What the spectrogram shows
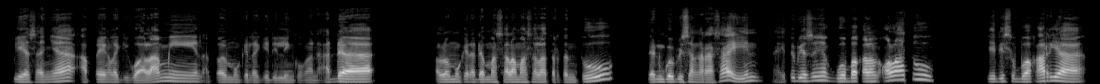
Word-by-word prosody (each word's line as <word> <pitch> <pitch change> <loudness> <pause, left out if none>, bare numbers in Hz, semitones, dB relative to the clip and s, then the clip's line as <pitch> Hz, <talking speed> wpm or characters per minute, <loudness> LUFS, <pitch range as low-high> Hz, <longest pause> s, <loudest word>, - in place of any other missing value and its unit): biasanya, 120 +6 -1
apa 115 - -5
yang 110 - -7
lagi 105 -2 -7
gua 100 - -1
alamin 145 -3 -1
atau 105 - -9
mungkin 110 -1 -11
lagi 100 0 -14
di 100 - -11
lingkungan 100 -1 -12
ada, 125 +2 +6 0.5
kalo 115 +1 -3
mungkin 115 -1 -6
ada 115 - -1
masalah-masalah 115 0 -1
tertentu 135 - -2 0.3
dan 115 +2 -4
gue 125 - 0
bisa 125 0 -3
ngerasain, 135 - 0
nah - - -22
itu 160 +9 -11
biasanya 180 +5 -1
gue 145 -1 -1
bakalan 145 -1 +3
olah 210 +2 +6
tuh 230 -5 -3 0.5
jadi 135 +1 -8
sebuah 130 -2 -1
karya. 150 -6 +4
125 Hz, 170 wpm, -23 LUFS, 110-145 Hz, 0.5 s, ada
